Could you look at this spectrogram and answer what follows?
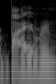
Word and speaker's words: Byron: First, Brian Mattos uh or Byron Mattos, sorry, butchered the name, was injured at the end of camp and was uh evacuated.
